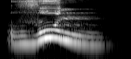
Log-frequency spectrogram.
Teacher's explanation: Le dha est emphatique. Le noun sakin, bayniyah, écoulement partiel, je donne une durée moyenne au premier noun que j'entends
